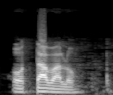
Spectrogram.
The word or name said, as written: Otavalo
